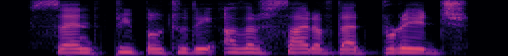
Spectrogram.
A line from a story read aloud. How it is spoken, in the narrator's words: he growled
